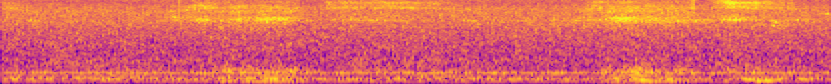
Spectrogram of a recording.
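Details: Sleeping Boston dog, apparently dreaming, giving soft repeated rasping snores with faint snuffles over room hum; very loud in person but poorly captured by the phone; snoring.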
